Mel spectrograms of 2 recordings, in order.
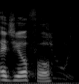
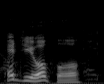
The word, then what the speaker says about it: Ejiofor: You got to do it with an African accent. Edgy-o-fo. – Chiwetel Ejiofor. – Ejiofor.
